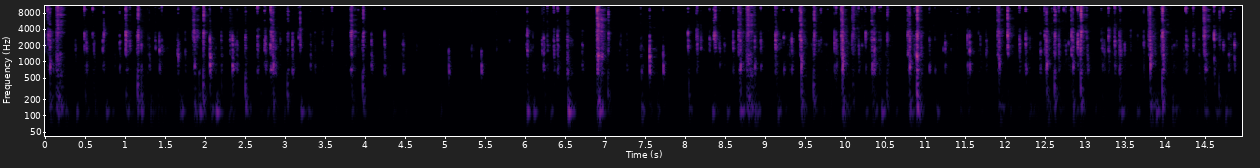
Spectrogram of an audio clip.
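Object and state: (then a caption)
Plastic mechanical keyboard. Fingertips type fast on a compact plastic mechanical keyboard with a black plastic case and round pastel plastic keycaps. The result is a dense stream of short, bright clacks and clicks. The typing breaks off for a brief pause around the fourth to sixth second, then resumes just as quickly.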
